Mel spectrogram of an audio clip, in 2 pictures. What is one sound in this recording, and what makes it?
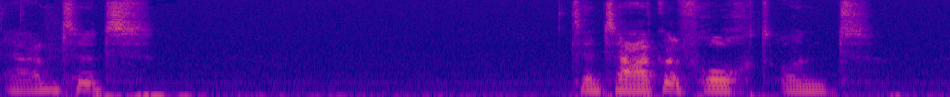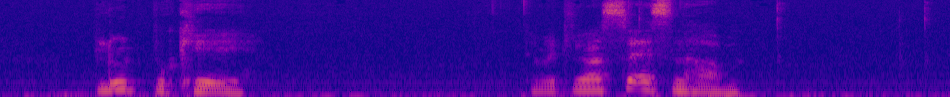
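A middle-aged man talks calmly into a close microphone, in short bursts.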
